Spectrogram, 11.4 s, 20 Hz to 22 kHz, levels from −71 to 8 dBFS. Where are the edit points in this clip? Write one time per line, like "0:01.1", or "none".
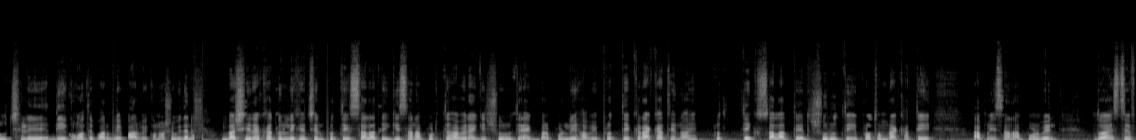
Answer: none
